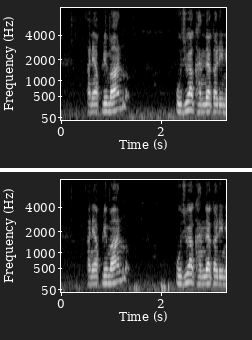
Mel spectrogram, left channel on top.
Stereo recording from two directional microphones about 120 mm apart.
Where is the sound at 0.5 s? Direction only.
35° right (ahead or behind).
